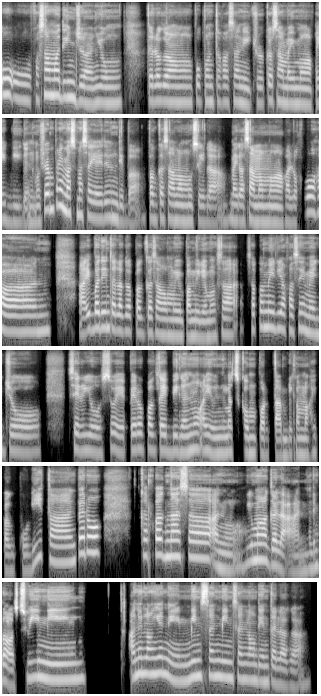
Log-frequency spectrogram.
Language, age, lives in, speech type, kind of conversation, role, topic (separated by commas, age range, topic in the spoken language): Filipino, 20-24, Philippines, conversation, unstructured, none, Ano ang mga simpleng bagay sa kalikasan na nagpapasaya sa’yo?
